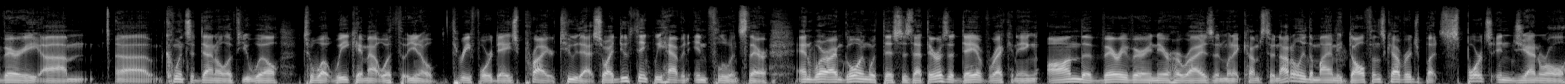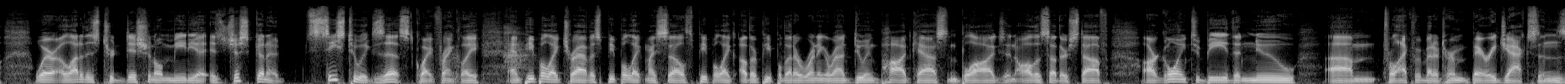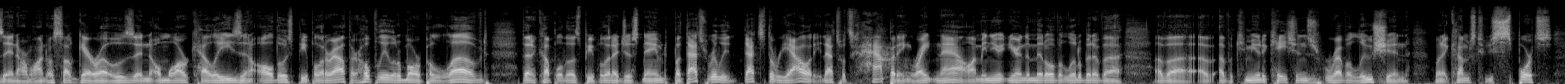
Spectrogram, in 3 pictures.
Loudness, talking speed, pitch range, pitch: -19 LUFS, 235 wpm, 85-105 Hz, 95 Hz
